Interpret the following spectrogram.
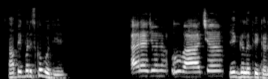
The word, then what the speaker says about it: अर्जुन: इन्होंने र को पूरा र बोल दिया था। हाँ बहुत सुंदर, बहुत बढ़िया। विनायक जी आपने बोला अर्जुन, अर्जुन, अर्जुन। आपने ऐसा बोला अर्जुन, जबकि क्या है अर्जुन। अर र को आधा कीजिए, जैसा है वो वैसा ही कीजिए।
